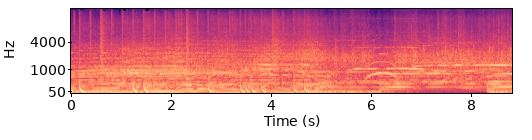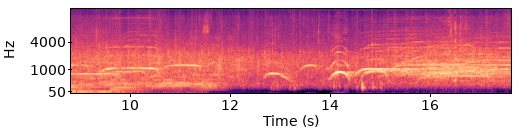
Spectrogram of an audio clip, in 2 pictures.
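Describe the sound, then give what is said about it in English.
An audience gives a rousing ovation to welcome a speaker. Loud, sustained applause carries on throughout, mixed with cheering, whoops and excited shouting voices. “Ladies and gentlemen, with a rousing ovation, please make welcome Dr. Helen Paul.”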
